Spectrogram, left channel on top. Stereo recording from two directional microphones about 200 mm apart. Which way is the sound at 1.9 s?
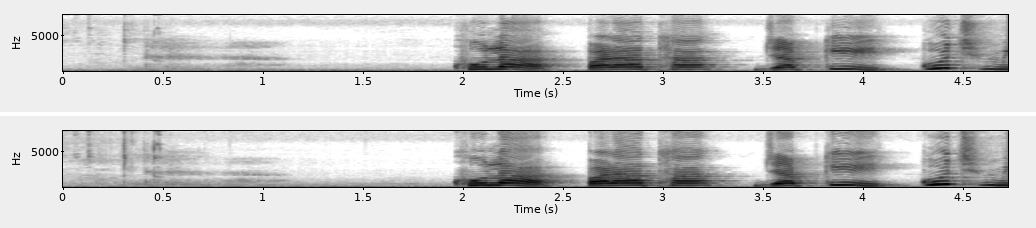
20° right (ahead or behind).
